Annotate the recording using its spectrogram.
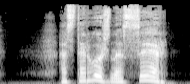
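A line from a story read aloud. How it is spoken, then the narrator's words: Young rat's squeak. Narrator (Russian): пискнул один из крысят помоложе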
